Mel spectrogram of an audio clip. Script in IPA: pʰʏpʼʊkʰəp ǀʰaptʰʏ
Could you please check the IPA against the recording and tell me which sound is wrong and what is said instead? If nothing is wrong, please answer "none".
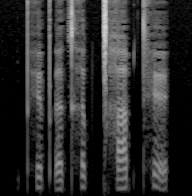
ʊ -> ə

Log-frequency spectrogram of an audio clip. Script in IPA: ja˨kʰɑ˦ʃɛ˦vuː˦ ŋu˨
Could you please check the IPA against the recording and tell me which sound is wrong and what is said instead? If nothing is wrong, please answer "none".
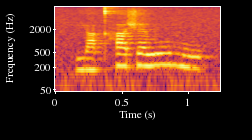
ɑ˦ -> a˦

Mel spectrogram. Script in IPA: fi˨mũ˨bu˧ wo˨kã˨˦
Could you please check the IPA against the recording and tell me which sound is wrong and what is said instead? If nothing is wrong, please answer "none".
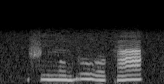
none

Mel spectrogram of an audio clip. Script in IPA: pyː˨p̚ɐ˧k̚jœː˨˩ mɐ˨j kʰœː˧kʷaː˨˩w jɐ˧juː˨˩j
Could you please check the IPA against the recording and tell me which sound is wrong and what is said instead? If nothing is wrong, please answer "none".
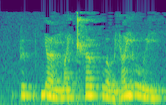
none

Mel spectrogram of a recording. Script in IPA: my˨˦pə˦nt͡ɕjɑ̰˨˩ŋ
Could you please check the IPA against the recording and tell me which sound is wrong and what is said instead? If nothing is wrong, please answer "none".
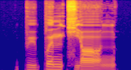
m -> p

